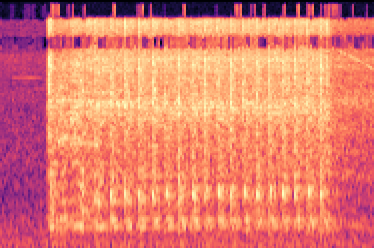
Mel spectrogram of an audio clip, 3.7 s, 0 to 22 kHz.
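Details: 4.4 common-rail engine disabled from starting, cranked during a negative battery cable voltage drop test, reading comfortably low: even, steady, unlabored cranking, about four compression pulses a second for three seconds, then cuts off; healthy starter.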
